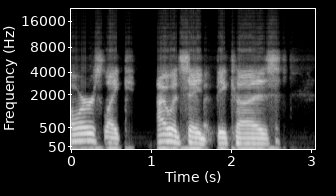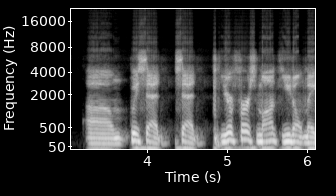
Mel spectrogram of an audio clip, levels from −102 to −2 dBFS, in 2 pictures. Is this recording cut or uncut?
cut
